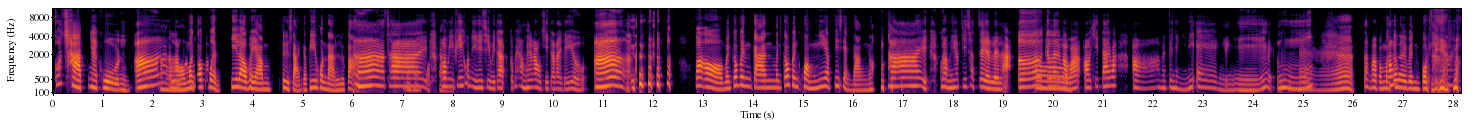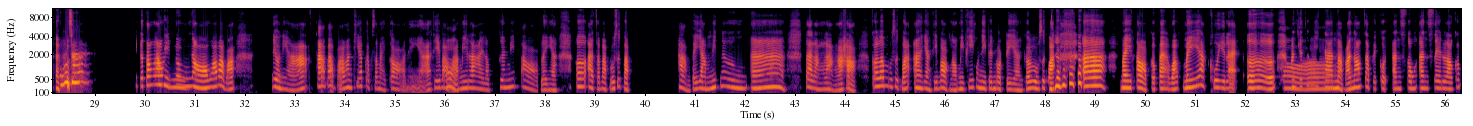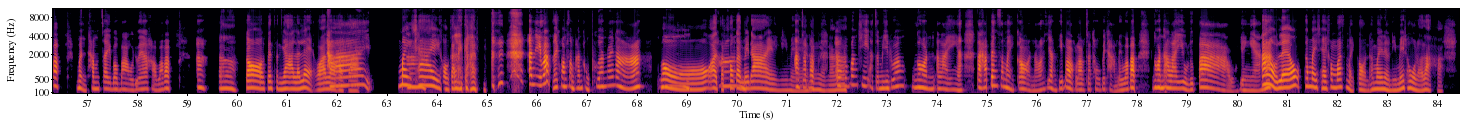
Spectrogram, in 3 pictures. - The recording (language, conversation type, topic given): Thai, podcast, เมื่อเห็นว่าคนอ่านแล้วไม่ตอบ คุณทำอย่างไรต่อไป?
- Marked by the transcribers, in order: chuckle; giggle; laugh; drawn out: "อา"; laughing while speaking: "เรียนมา"; chuckle; drawn out: "อ๋อ"; laughing while speaking: "กันและกัน"; chuckle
